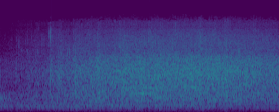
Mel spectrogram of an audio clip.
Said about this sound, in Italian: Interrotto numerose volte dal caloroso applauso degli studenti, Benedetto XVI ha salutato in diverse lingue le tante città in collegamento, sorridendo sulle difficoltà della pronuncia.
